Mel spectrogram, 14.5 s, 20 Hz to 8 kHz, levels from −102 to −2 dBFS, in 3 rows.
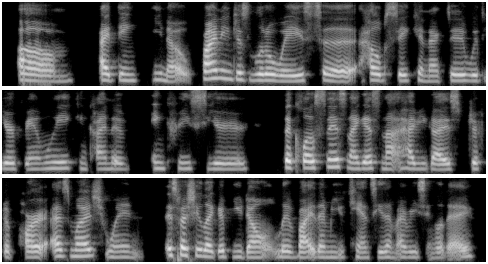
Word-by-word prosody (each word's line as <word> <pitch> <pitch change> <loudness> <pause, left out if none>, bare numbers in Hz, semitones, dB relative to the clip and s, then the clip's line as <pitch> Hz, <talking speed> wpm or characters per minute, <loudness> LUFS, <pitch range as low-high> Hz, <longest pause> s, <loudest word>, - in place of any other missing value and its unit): Um, 200 -3 +3 0.3
I 225 - +7
think, 220 -1 -5
you 245 -1 -8
know, 215 - -2
finding 280 0 +6
just 250 -2 -1
little 220 -1 +5
ways 200 +2 0
to 195 -5 +2
help 225 -1 +1
stay 210 -1 -1
connected 235 - -1
with 410 0 -1
your 205 -1 +1
family 215 +3 -5
can 205 -2 -16
kind 200 +1 -8
of 195 - -5 0.2
increase 215 -1 -9
your 195 -1 -3 0.4
the - - +11
closeness 245 - +2
and 215 - -2
I - - 0
guess 220 0 +1
not 200 -1 -4
have 205 -2 -2
you 200 - -11
guys 190 -1 0
drift 210 -1 -2
apart 195 0 +1
as 225 0 +1
much 225 +1 +1
when 195 -1 -8 0.2
especially, 250 -2 +5
like, 210 -2 +3
if 210 +1 +1
you 200 0 -9
don't 185 -1 -1
live 200 -2 -1
by 185 - +4
them, 195 -1 -3
you 190 - -11
can't 185 -3 -7
see 190 - -3
them 200 -1 -4
every 195 0 -5
single 180 -2 -6
day. 110 +2 -2
210 Hz, 205 wpm, -25 LUFS, 195-225 Hz, 0.4 s, the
